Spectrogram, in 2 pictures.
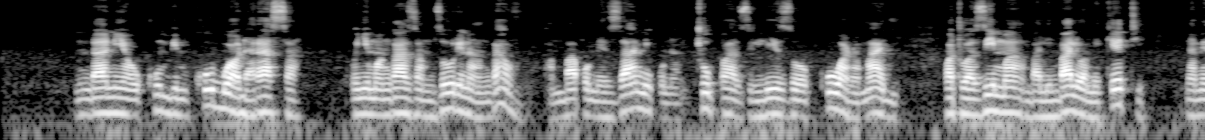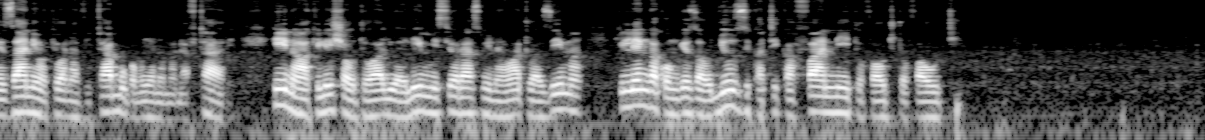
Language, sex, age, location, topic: Swahili, male, 25-35, Dar es Salaam, education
